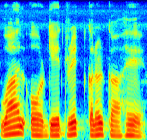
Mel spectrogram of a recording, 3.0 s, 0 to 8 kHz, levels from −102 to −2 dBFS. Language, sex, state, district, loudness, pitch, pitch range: Hindi, male, Arunachal Pradesh, Lower Dibang Valley, -15 LUFS, 115 Hz, 110-125 Hz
